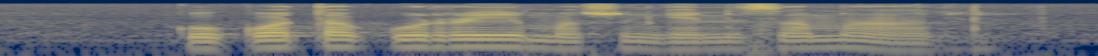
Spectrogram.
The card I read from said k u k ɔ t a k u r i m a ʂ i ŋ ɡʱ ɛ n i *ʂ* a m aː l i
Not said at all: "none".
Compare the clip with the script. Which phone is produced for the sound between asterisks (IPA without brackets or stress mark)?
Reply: s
